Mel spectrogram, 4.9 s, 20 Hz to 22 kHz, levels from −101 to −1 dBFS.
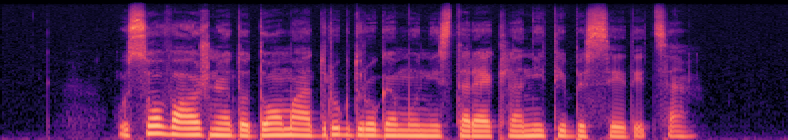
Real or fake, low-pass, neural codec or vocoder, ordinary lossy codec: real; 19.8 kHz; none; none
